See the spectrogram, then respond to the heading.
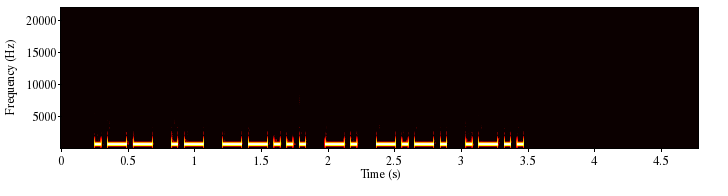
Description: Morse code, heard as a keyed tone, about 25 wpm, 690 Hz. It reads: WA7NCL
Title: NA SOTA Activator Callsigns 25wpm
